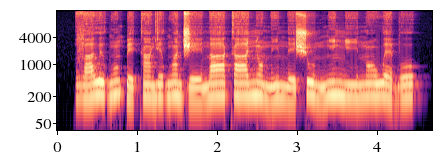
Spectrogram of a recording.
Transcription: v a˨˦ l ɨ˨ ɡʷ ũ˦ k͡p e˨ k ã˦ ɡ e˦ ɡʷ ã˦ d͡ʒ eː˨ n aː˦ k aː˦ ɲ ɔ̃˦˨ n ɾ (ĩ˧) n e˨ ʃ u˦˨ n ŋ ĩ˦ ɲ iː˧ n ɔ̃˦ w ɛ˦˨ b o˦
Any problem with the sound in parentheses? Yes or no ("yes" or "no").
no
